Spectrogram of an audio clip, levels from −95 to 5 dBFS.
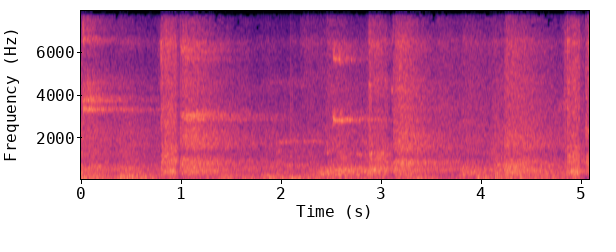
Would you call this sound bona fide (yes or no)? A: yes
